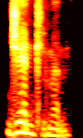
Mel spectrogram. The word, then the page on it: gentleman: Indian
